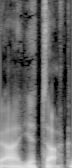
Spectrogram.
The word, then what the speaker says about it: Yitzhak: And it begins by introducing us to saying, these are the birth generations of Isaac, or Yitzhak is how you say his name in Hebrew.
